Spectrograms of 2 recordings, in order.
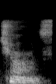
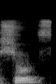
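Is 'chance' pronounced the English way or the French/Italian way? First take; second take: English; French/Italian. First: The word has a plain English pronunciation. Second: The word has a French or Italian-style pronunciation. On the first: The speaker calls it right. "Just say chance" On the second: The speaker calls it wrong. "don't say it in the same way that you might in French or Italian"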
